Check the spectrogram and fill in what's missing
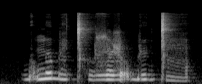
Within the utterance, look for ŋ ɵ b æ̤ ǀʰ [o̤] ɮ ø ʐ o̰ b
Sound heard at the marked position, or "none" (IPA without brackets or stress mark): o̤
